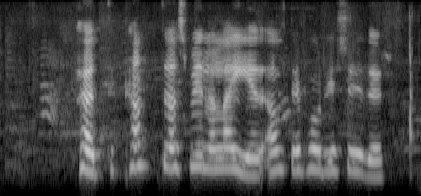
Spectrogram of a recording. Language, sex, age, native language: Icelandic, female, 13, Icelandic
